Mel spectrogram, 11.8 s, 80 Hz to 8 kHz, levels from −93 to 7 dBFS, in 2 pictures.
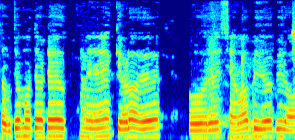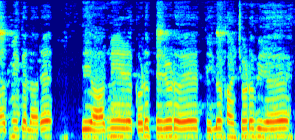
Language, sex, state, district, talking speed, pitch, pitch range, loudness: Marwari, male, Rajasthan, Nagaur, 35 wpm, 160 Hz, 150-165 Hz, -17 LUFS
